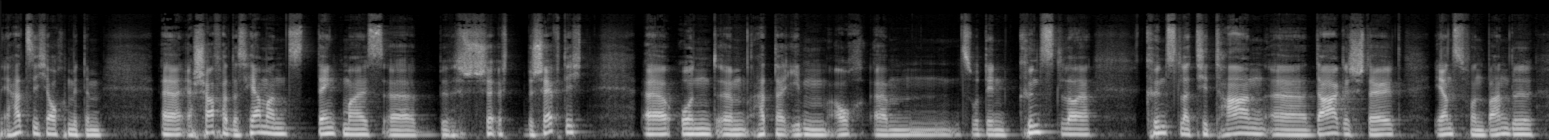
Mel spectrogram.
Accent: Temirtau, Karaganda Region, Kazakhstan; now in Germany; in meiner Heimatstadt Timirtau, was ja eine große Industriestadt war

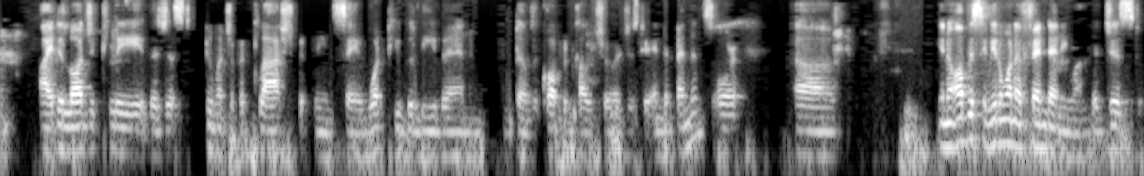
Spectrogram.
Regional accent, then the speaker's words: India; moved away; I come from India

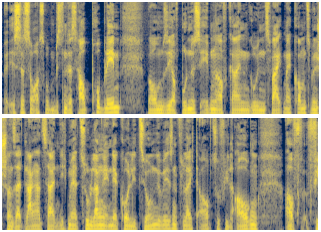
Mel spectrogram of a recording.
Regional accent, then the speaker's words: Duisburg, North Rhine-Westphalia, Germany; Ich gucke jetzt mal auf meine Heimatstadt und nehme da mal einen beliebigen Maurermeister aus Duisburg zum Beispiel

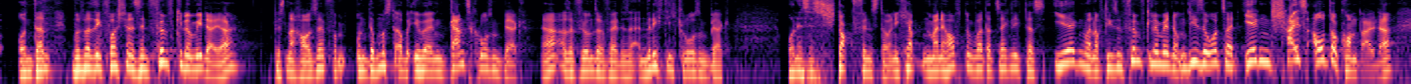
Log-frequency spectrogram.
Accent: Poland; now in Germany; ich fahre am Freitag gleichzeitig nach Polen, besuche meine Oma wieder, besuche mein, ähm, meine Heimat wieder

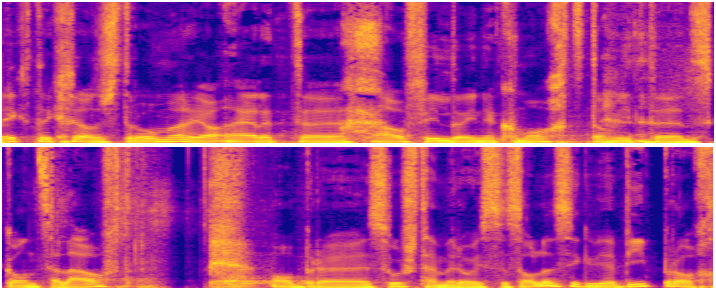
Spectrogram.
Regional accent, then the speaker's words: Urdorf, Zurich, Switzerland; zum FC Urdorf wechseln, zu meinem äh, Jugendclub, meinem Dorfclub, also wo ich aufgewachsen bin

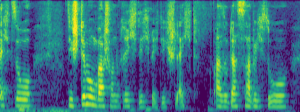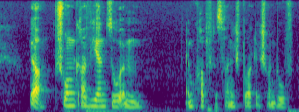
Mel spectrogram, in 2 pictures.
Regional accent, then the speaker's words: Essen, North Rhine-Westphalia, Germany; also born or lived in Freiburg / Heidelberg / Bad Oldesloe; now in Hamburg, Germany; also ganz ursprünglich aus Essen.

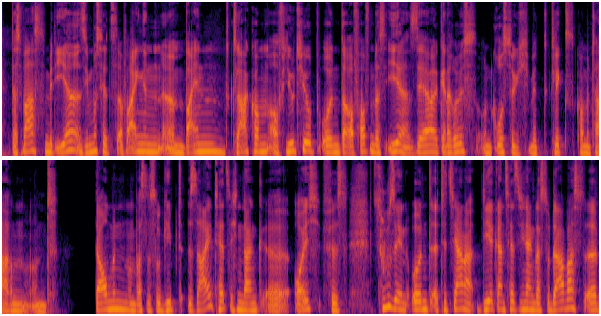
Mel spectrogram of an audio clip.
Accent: Hamburg, Germany; als Hamburger

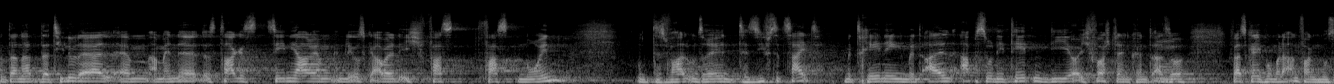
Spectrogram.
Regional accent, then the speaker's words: Munich, Bavaria, Germany; ich bin ja eigentlich Münchner oder im Münchner Umland aufgewachsen

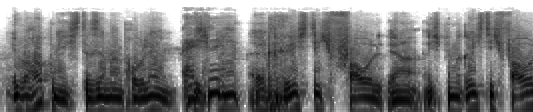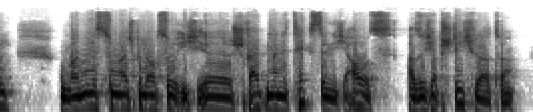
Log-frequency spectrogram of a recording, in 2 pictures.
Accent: Stuttgart, Baden-Württemberg, Germany; bei uns in Stuttgart

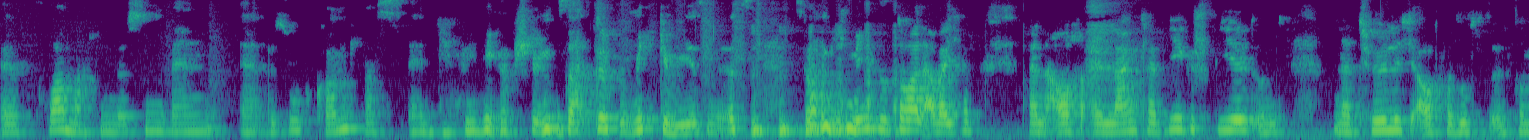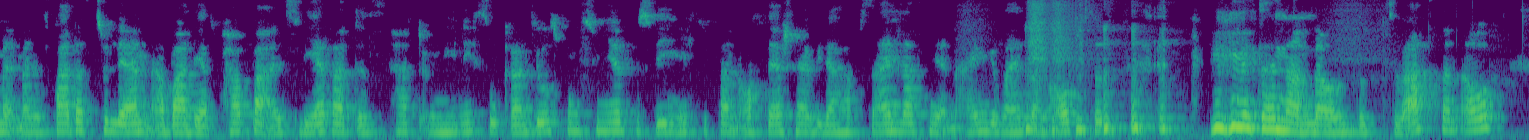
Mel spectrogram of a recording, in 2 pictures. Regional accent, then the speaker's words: a village outside Munich, Bavaria, Germany; damals war das noch ein Dorf, wo ich aufgewachsen bin, außerhalb von München.

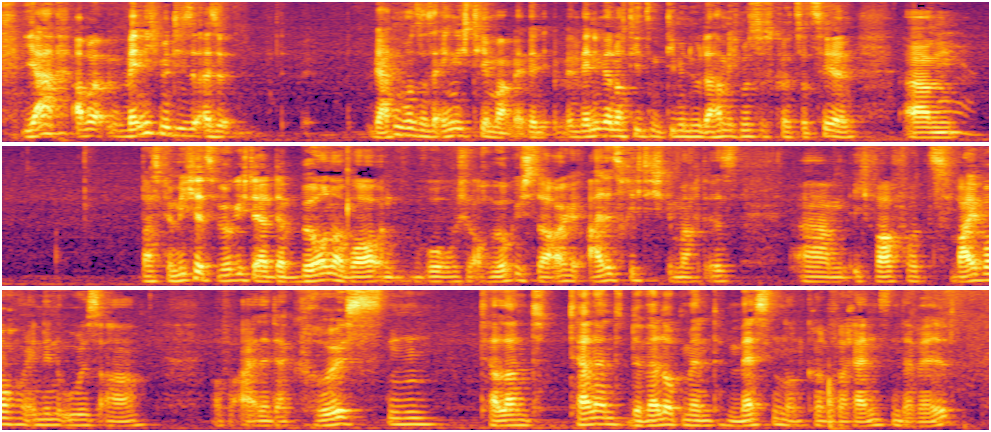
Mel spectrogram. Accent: Germany; also born or lived in Cyprus; als Deutsche

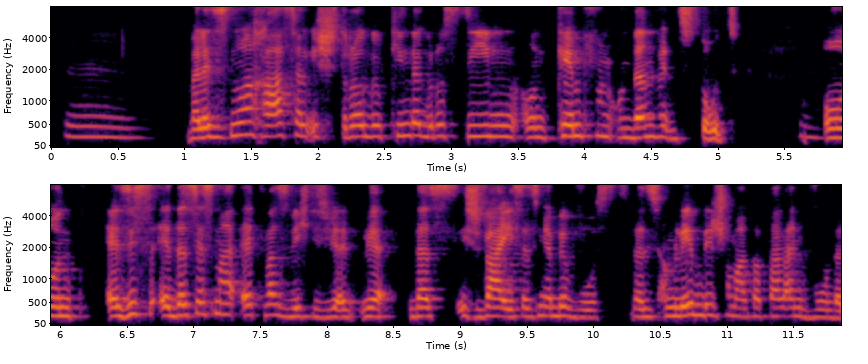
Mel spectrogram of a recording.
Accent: Brazil; German is a second language; now in Germany; wir sind in Favela geboren, aufgewachsen, ohne Strom, ohne fließendes Wasser

